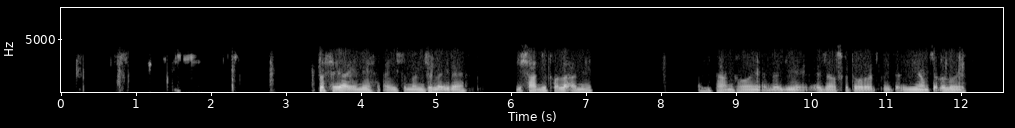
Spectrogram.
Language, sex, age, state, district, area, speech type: Manipuri, male, 30-45, Manipur, Thoubal, rural, conversation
